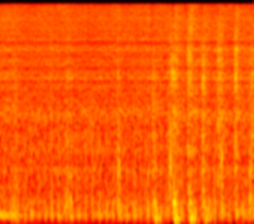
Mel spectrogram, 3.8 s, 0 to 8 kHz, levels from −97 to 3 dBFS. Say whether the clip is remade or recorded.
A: remade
